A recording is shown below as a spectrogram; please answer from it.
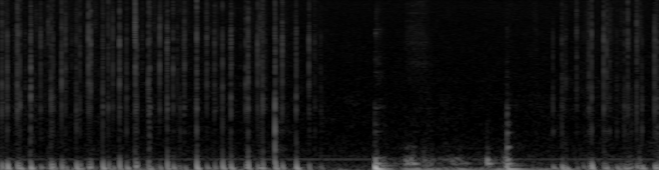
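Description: Fingernails tap and scratch a small white plastic eye drop bottle that has a label and holds liquid. A quick run of soft, dull, low taps pauses, then a sharper knock leads into muffled scratching and more tapping. A faint steady hum sits underneath.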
